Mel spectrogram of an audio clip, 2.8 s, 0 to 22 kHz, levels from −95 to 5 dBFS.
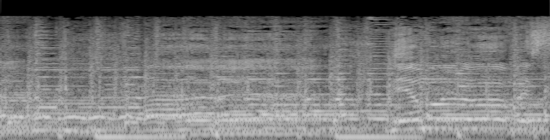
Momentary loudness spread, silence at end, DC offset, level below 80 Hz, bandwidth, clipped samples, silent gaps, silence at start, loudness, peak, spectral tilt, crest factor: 3 LU; 0 s; 0.3%; -28 dBFS; 14.5 kHz; under 0.1%; none; 0 s; -16 LUFS; -2 dBFS; -3.5 dB/octave; 14 dB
